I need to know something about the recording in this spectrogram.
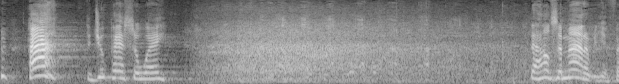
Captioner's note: audience laughing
